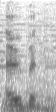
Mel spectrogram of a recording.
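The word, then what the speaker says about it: Oban: Now, just ask me one question before we go any further cuz I've never been pronounced Oben. Oben, not Oh man, open.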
